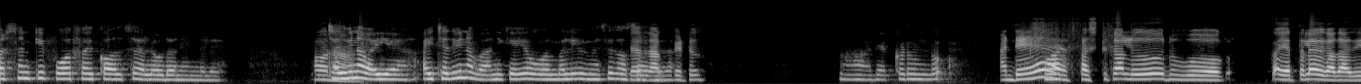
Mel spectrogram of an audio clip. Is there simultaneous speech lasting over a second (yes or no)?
no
